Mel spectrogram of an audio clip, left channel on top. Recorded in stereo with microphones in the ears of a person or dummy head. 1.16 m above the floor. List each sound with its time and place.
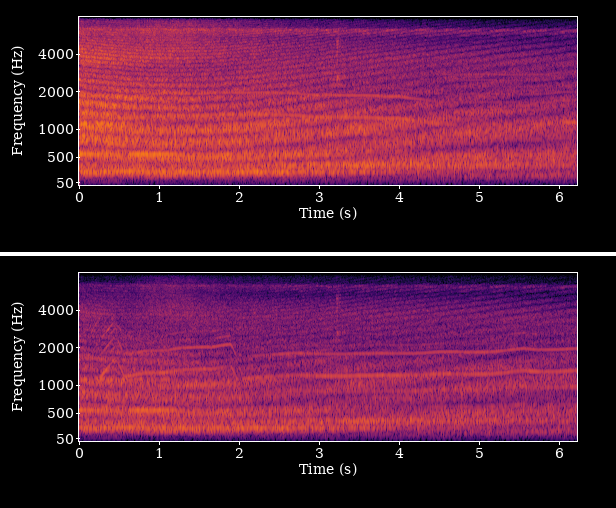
0.0 s a helicopter: 55° left (ahead or behind); by 6.2 s 15° left (ahead or behind)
